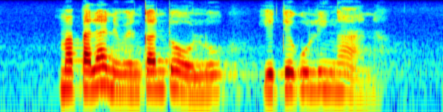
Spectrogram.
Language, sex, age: Swati, female, 20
